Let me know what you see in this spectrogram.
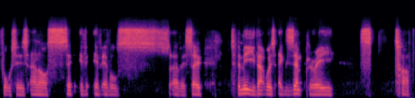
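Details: Adult graduate who stammers and tried to hide the stammer in job interviews; real, unscripted speech; stammering.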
